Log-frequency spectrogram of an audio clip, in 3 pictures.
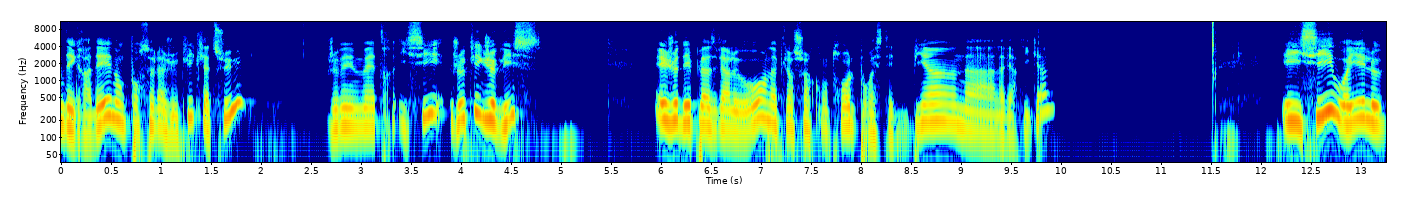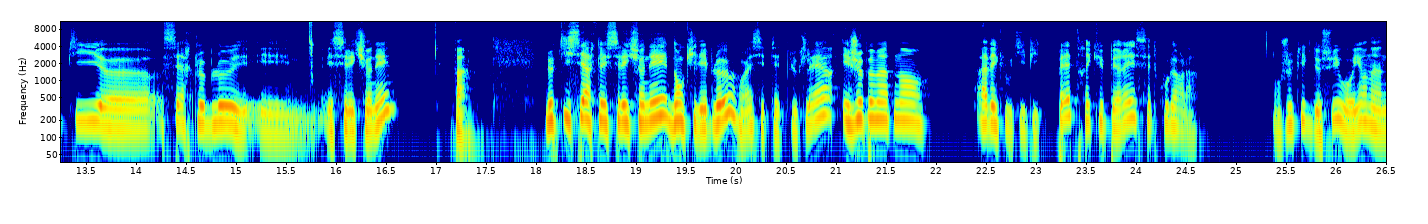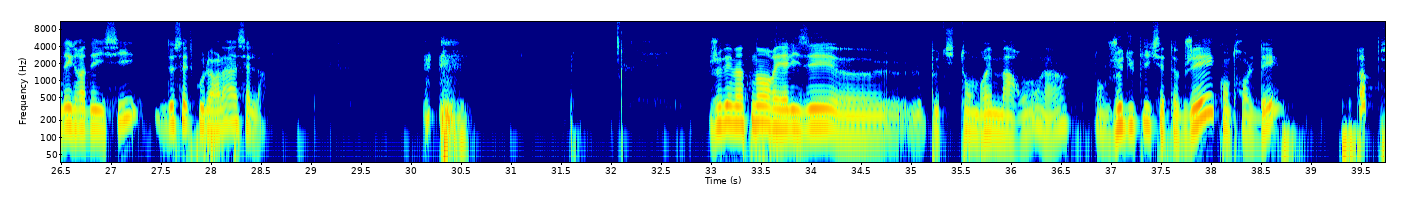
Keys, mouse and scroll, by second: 1.2 click, 4.0-11.7 drag, 22.5 click, 24.6 click, 29.9 click, 31.0-32.2 drag, 32.5 click, 39.3 ctrl+d.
